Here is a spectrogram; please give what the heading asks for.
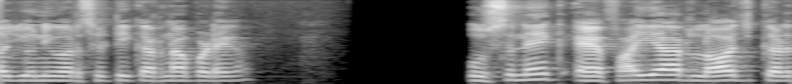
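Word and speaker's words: FIR: करना पड़ेगा उसने एक एफआईआर लॉज कर दी रजत के खिलाफ क्योंकि वो उसके पैसे वापस नहीं कर रहा था एफआईआर एफआईआर अ बोले बिना इसको बोल नहीं पाओगे आप फिर थोड़ी है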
